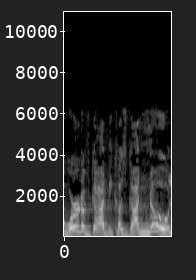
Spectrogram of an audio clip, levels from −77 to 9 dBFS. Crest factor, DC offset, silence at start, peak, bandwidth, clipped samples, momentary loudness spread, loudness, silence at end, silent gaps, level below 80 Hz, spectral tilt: 14 dB; under 0.1%; 0 s; -6 dBFS; 6.4 kHz; under 0.1%; 8 LU; -21 LUFS; 0 s; none; -66 dBFS; -7 dB/octave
